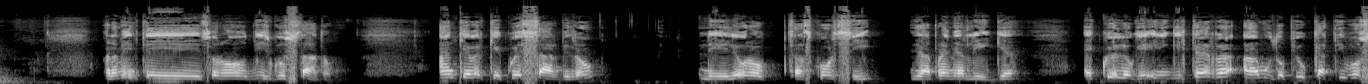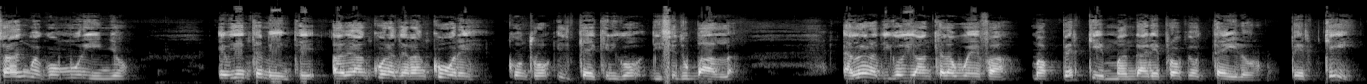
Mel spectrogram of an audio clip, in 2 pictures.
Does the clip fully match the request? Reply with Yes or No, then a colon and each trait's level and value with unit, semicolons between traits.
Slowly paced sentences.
Yes: slow, 100 wpm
